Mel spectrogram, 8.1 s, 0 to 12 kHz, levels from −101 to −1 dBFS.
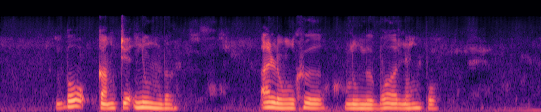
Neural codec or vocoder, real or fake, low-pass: codec, 16 kHz, 2 kbps, X-Codec, HuBERT features, trained on LibriSpeech; fake; 7.2 kHz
